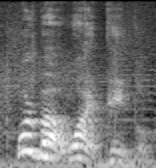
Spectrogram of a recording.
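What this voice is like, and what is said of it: Poor imitation of another person's voice. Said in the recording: “my best Chris Rock impression. I can't do a good Chris Rock impression”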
